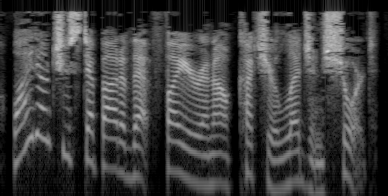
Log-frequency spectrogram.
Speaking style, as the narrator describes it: He laughed

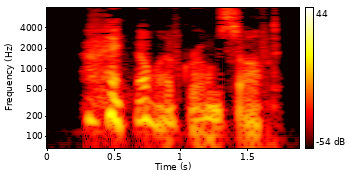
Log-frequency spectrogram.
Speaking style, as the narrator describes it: Aaron laughed

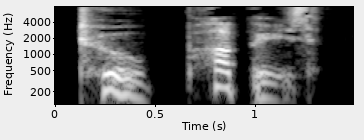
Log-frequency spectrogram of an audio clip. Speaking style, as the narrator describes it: he said, his voice low in amusement

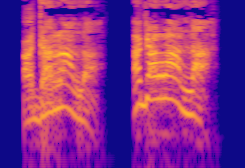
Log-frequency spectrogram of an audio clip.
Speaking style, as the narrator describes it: Moleface yelled to the others

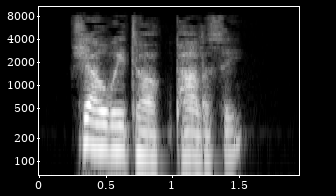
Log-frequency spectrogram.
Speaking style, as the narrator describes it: Deitch asked brightly

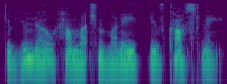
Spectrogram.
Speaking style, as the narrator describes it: Aerobin asked softly

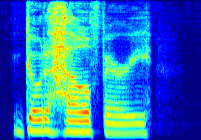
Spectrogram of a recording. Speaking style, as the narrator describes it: growled

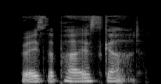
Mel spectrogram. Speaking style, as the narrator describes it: Ben murmured

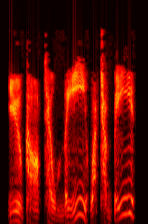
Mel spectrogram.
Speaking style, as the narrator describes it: Chaos roared

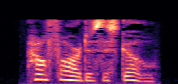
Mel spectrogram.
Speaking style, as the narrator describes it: Holston murmured

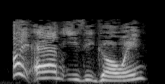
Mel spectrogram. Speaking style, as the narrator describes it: snapped in the least easygoing way possible

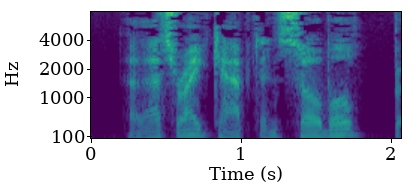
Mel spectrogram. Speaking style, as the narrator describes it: Burgess replied

